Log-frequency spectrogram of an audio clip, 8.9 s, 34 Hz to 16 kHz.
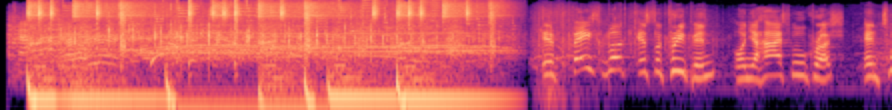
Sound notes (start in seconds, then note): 0.1 cheering, applauding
